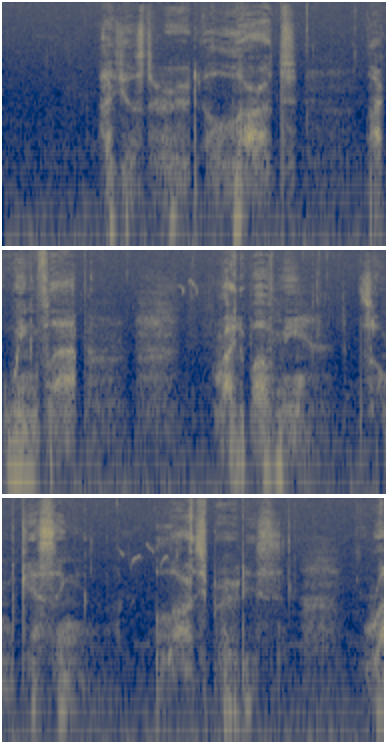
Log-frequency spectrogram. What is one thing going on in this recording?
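A man talks animatedly and close up, in a hushed voice.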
